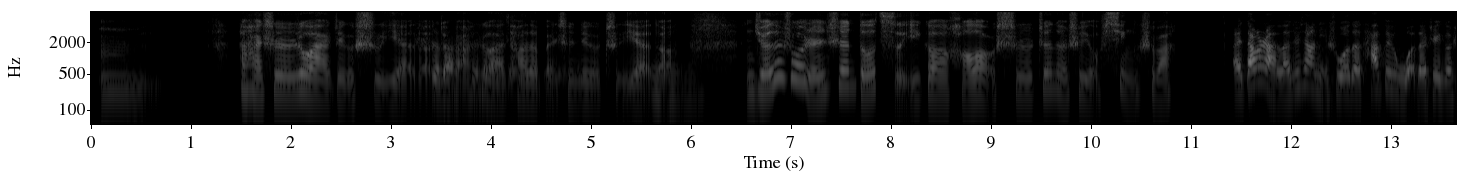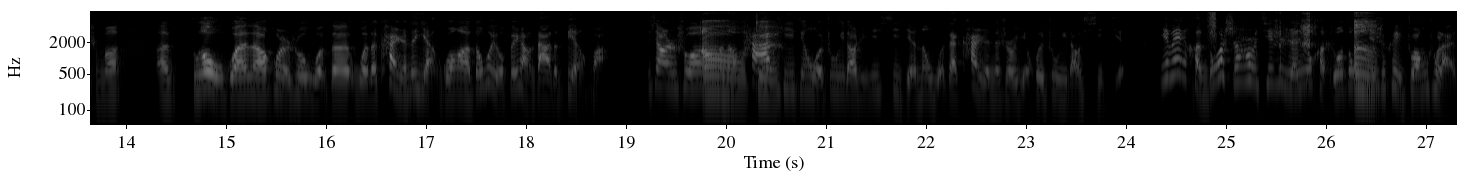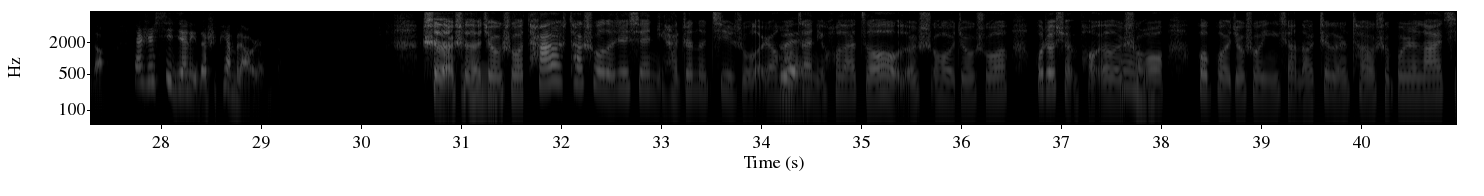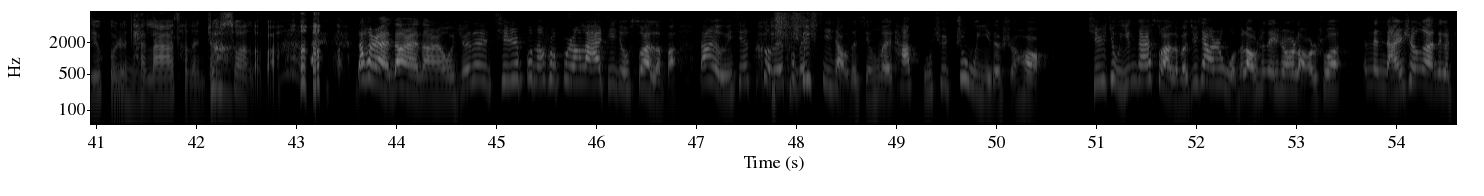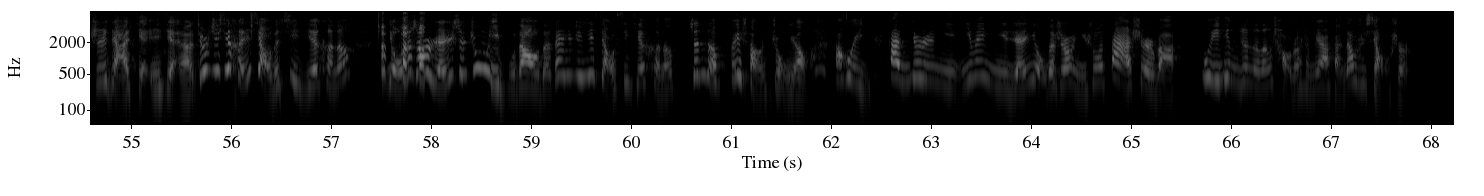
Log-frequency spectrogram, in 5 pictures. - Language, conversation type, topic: Chinese, podcast, 你认为一位好老师应该具备哪些特点？
- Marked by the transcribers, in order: other background noise; laugh; laugh; laugh; laugh; laughing while speaking: "非常重要"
